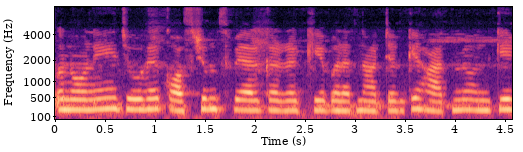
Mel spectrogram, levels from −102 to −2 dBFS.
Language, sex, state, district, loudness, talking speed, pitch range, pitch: Hindi, female, Uttar Pradesh, Ghazipur, -18 LUFS, 185 wpm, 210-235 Hz, 225 Hz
